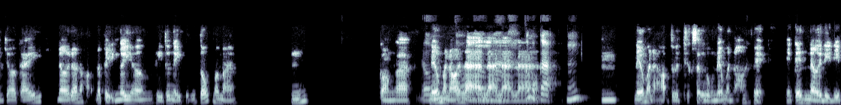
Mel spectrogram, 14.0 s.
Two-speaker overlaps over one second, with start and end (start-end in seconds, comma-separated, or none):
6.9-9.0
